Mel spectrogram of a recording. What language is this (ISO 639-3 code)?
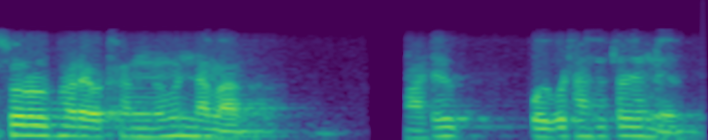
brx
